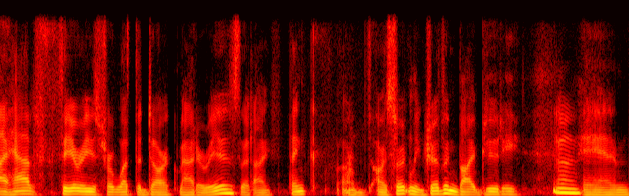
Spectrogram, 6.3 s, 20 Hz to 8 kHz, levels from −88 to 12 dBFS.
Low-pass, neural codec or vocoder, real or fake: 7.2 kHz; codec, 16 kHz, 2 kbps, FunCodec, trained on Chinese and English, 25 frames a second; fake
